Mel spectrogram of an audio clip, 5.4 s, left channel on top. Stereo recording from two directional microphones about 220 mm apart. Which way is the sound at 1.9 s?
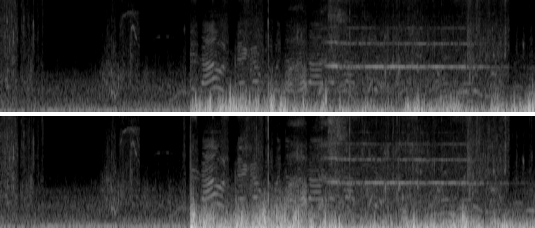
35° right (ahead or behind).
